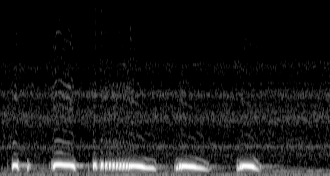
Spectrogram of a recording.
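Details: Loud 'thổ đồng' style cooing of a spotted dove, played to provoke other doves to answer: a clipped double note, a slurred rise, a long vibrating coo, then two clear downward-curving notes.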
